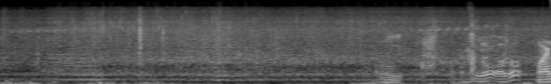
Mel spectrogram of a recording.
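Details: Wild bees buzzing at a nest opened during a honey hunt: a steady low droning hum with layered harmonic bands, joined near the end by a man's voice speaking close by.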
